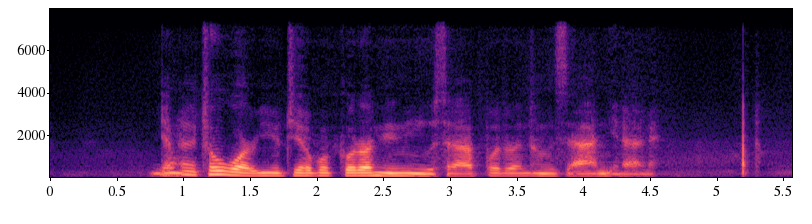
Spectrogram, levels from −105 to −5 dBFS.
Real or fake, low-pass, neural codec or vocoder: fake; 7.2 kHz; codec, 16 kHz, 0.5 kbps, FunCodec, trained on Chinese and English, 25 frames a second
